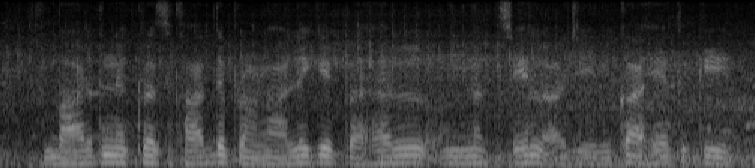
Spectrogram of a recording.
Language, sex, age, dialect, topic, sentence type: Hindi, male, 41-45, Awadhi Bundeli, agriculture, statement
